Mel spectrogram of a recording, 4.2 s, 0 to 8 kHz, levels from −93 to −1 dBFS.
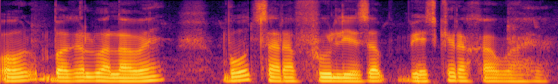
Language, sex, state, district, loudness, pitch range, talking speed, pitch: Hindi, male, Arunachal Pradesh, Papum Pare, -13 LUFS, 120-135 Hz, 200 wpm, 130 Hz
